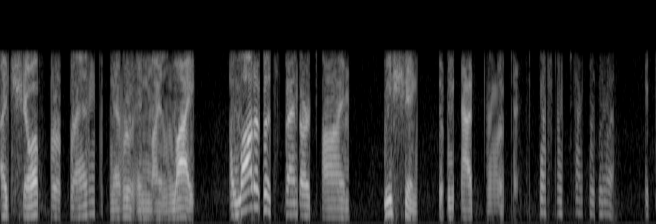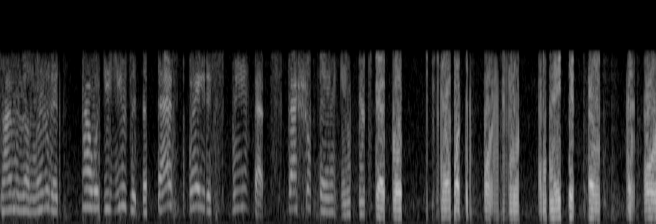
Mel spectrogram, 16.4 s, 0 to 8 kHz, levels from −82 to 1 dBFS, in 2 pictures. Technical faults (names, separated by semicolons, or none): low bit depth without dither; AMR narrowband mobile codec; AMR comfort noise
